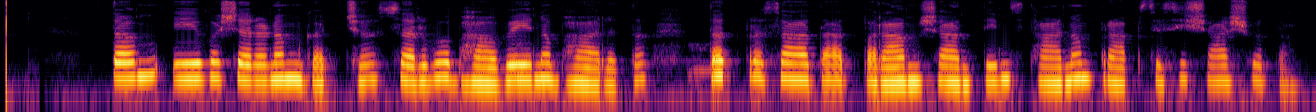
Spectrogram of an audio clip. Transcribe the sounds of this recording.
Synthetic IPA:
t̪ɐmeːʋɐʃɐɾɐɳɐmɡɐtːt͡ʃʰɐsɐɾʋɐbʱaːʋeːnɐbʱaːɾɐt̪ɐt̪ɐt̪̚pɾɐsaːd̪aːt̪̚pɐɾaːmʃaːnt̪imst̪ʰaːnɐmpɾaːpsɐsiʃaːʃʋɐt̪ɐm

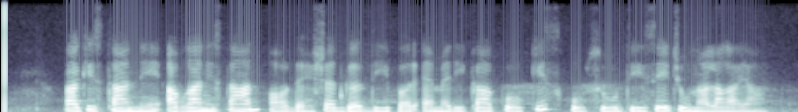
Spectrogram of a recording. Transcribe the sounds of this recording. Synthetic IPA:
paːkɪst̪aːnːeʔɐfɣaːnɪst̪aːnɔːɾd̪ɛɦʃət̪ɡəɾd̪ipɐɾɐmɛːɾɪkakokɪsxuːbsuːɾt̪iset͡ʃʊnalɐɣaːjaː

